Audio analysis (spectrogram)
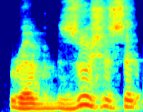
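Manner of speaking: ordinary talk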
